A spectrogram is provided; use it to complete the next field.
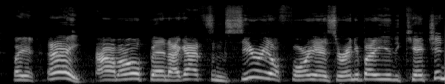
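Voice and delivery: tiny, high-pitched robotic man's voice. Describing a little robot man popping out of a cuckoo clock, little robot man voice. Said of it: "Am I just gonna keep doing this voice?".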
